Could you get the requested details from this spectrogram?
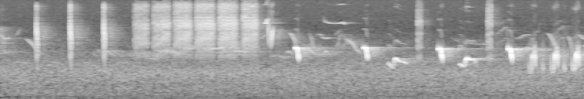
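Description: A thrush nightingale sings: a few dry clicks, a harsh ratcheting rattle, then a run of loud, sharp whistled notes with more clicks, over a steady hiss.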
